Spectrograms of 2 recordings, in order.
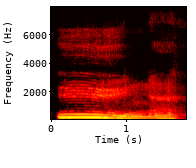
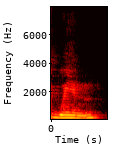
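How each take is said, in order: First: The vowel is drawn out and long. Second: The vowel is short and clipped. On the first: "if it's a double U, it's got to be longer" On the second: "You can say win. It really doesn't matter"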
